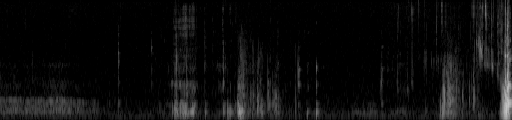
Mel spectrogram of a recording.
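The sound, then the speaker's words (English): Beer is sipped and swallowed in a few faint, scattered wet mouth sounds between quiet stretches, ending in one louder gulp. “I don't know if you could hear me drinking it. Like I said, very good beer.”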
